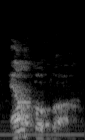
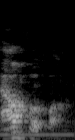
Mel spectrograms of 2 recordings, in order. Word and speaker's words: Elphaba: Her name is actually Elphaba, and I was calling her Alphaba. I was calling her Alfalfa.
